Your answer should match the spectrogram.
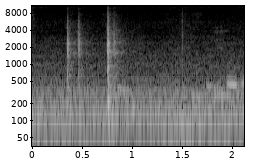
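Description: A few short, sharp clicks: two close together about a third of a second in, a louder single click just before the one-second mark, and a faint one shortly after.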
